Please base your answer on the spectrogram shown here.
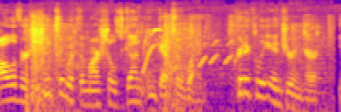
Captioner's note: cartoon sound effects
